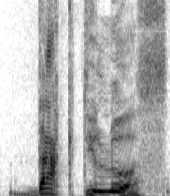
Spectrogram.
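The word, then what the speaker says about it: δάκτυλος: Isso, se você disse dactilos, dactilos, dactilos, dactilos, você leu certo.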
